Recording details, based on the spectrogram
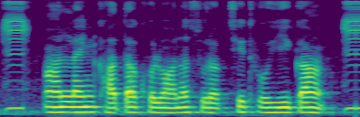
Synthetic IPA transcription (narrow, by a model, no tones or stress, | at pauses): aːnlaːɪnkʰaːt̪akʰolʋaːnasʊɾəkʃʰɪt̪ɦoːɦikaːm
